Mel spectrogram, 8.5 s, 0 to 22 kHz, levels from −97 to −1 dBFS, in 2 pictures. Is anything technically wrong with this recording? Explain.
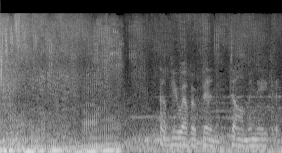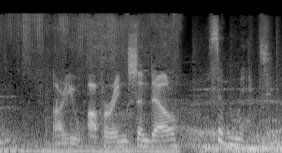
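Yes. From 5.06 to 5.52 s there's DAB burbling: weak reception let bit errors, at a fraction of a percent, slip past error correction into the MP2 data, so corrupted samples put short blips of noise in single sub-bands and corrupted scale factors make individual sub-bands jump in level, giving short blips and level jumps over the sound.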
